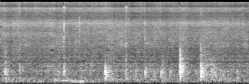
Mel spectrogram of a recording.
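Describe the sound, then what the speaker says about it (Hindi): Kesariya halwa made with milk powder and ghee is stirred in a pan with a low sizzle, as a spoon scrapes through it in a few distinct strokes. "इसको अच्छी तरह से चला लेंगे"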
